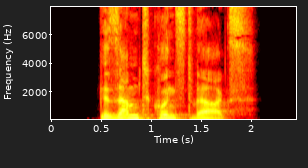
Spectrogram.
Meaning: genitive of Gesamtkunstwerk
- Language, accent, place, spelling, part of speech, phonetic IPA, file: German, Germany, Berlin, Gesamtkunstwerks, noun, [ɡəˈzamtˌkʊnstvɛʁks], De-Gesamtkunstwerks.ogg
